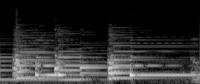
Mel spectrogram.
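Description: Gold Tone five-string banjo played clawhammer style in sawmill tuning: a short phrase of plucked notes, several quick ones in the first second, then two more and a held note ringing on.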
